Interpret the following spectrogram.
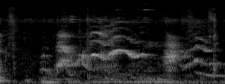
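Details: Pure white liver-nosed Poodle during a stud session at a house in Manaoag, Pangasinan, giving high whining whimpers that rise and fall, with a woman speaking Filipino nearby.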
